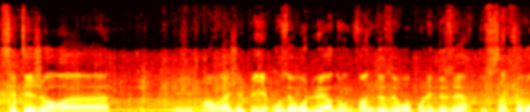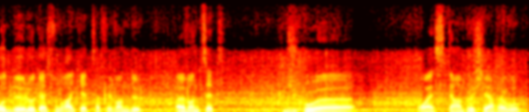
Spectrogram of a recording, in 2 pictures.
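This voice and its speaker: A man's voice: on the high side, fairly even intonation, normal speed. A young adult man chatting casually and enthusiastically, in an informal slangy way, as he vlogs from an electric scooter. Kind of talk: casual ride-along vlog chat. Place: outdoors, riding through streets and forest. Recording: noisy outdoor ride, vehicle and wind noise.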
